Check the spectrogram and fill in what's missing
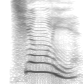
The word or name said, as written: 清理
